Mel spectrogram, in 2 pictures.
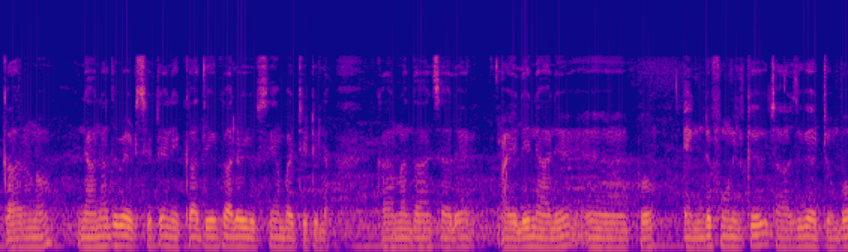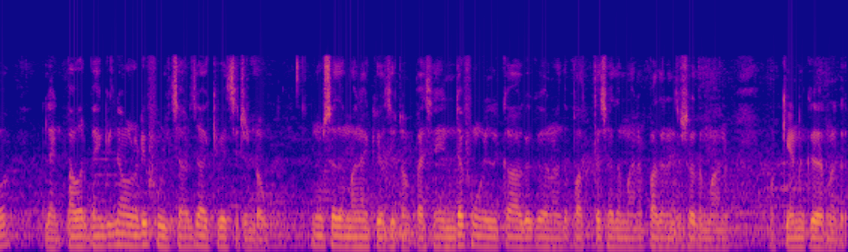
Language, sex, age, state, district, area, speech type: Malayalam, male, 18-30, Kerala, Thrissur, rural, spontaneous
